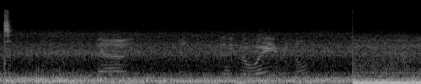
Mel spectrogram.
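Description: Single-engine light aircraft's engine droning steadily, heard inside the cockpit, with faint voices over it. About three and a half seconds in, after a click, the drone jumps suddenly louder.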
